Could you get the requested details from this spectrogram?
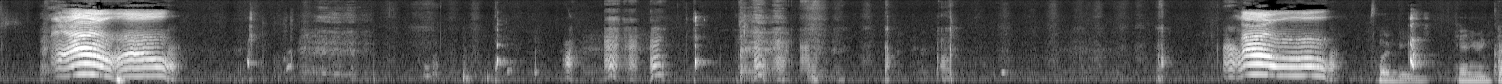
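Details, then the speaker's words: Infant gives two loud cries with soft babbling and brief catching sounds as hiccups interrupt crying; parent suspects hiccups mean gas; hiccups. "slow down slow down oh hiccups hiccups means gas hiccups means gas come on baby rip it up it out okay"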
